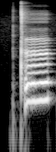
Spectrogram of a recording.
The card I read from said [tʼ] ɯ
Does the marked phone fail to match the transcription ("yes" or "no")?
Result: no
